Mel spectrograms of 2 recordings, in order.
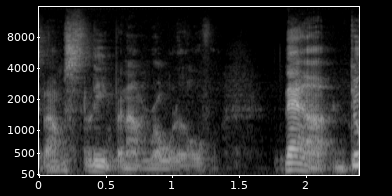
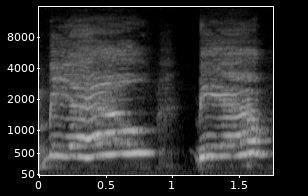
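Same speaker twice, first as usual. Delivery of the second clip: high, drawn-out cat wail; meowing cat. Retold or imitated. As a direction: meow long and high like a crying tomcat. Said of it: "meow and cry like a baby".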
